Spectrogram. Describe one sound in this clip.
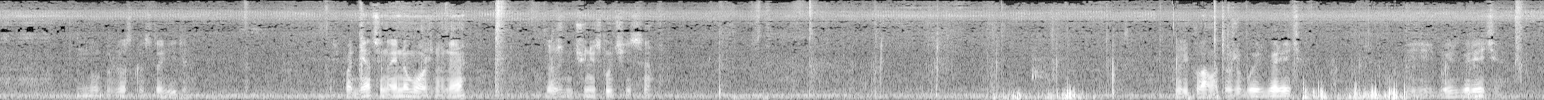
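An elderly man speaks calmly close to the microphone.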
